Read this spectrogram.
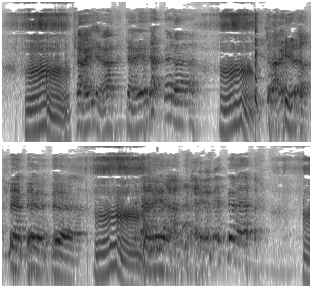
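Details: Loud, rhythmic, voiced rumbling snores with a rising-falling groaning pitch, said to sound like the Roobarb and Custard theme tune; about six cycles, some with snorting on the out-breath; snoring.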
